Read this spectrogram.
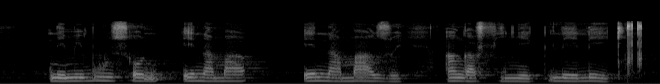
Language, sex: Zulu, female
